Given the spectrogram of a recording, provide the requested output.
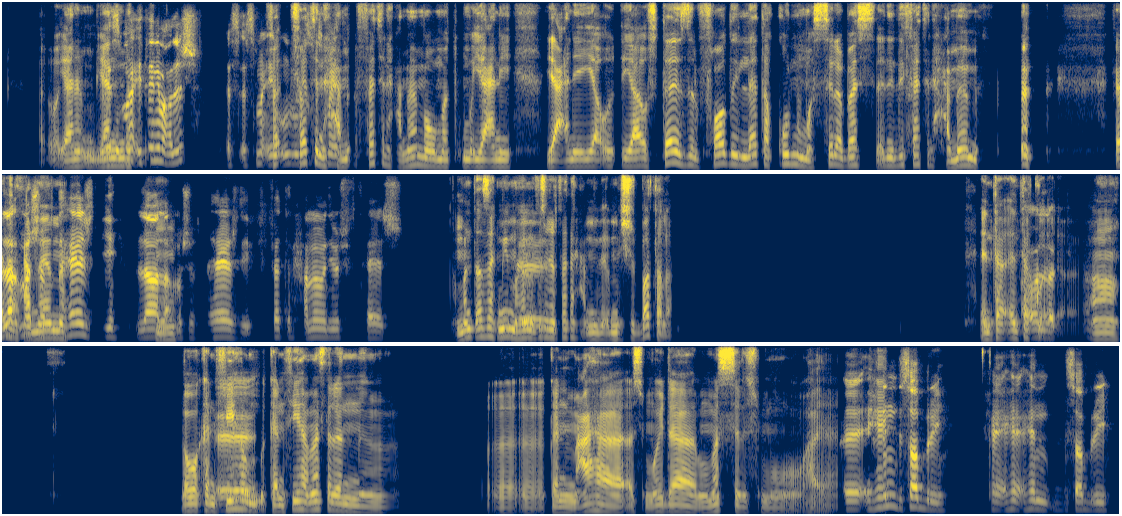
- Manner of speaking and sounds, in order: tapping; chuckle
- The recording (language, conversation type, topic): Arabic, unstructured, إيه نوع الفن اللي بيخليك تحس بالسعادة؟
